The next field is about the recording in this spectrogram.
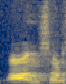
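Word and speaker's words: answer: है जो साइलेंट है एक्चुअल में हम लोग जब भी आ ये आंसर लिखा हुआ है लेकिन हम लोग बोलते हैं तो आंसर बोलते हैं ना ठीक है आंसर तो बोलते नहीं है ठीक है आंसर करके तो नहीं बोलते हैं ना तो इसमें साइलेंट क्या हो गया इसमें साइलेंट जो है डब्लू डब्लू का कुछ पता ही नहीं चल रहा इसलिए इसको साइलेंट कहेंगे तो यहां पर आंसर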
